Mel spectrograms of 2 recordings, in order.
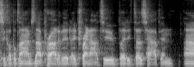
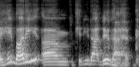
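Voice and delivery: high, gentle ask; calm gentle dad; 5 semitones higher than usual. Retold or imitated. Dad calmly correcting his three-year-old son, gentle high voice. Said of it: "I'm calm and I say".

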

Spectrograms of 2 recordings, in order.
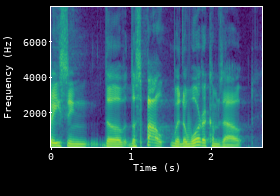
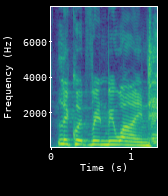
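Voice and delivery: put-on Jamaican accent; 5 semitones higher, slower than usual. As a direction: call it out in mock Jamaican patois. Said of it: "Jamaican, Gas, Jamaican".

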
